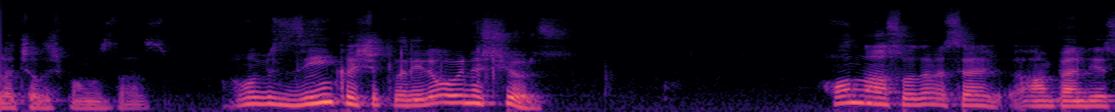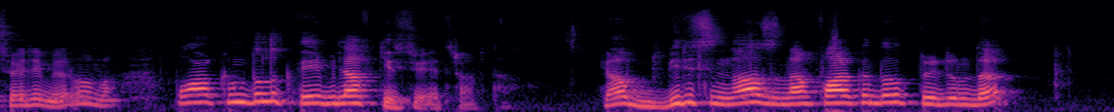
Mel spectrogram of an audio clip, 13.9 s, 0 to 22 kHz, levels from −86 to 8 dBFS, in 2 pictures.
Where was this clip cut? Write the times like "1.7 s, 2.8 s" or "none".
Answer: none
